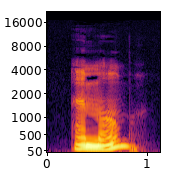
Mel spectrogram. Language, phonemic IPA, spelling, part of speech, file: French, /mɑ̃bʁ/, membre, noun, Fr-membre.ogg
- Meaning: 1. member (of a group or organization) 2. limb, member 3. member, penis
